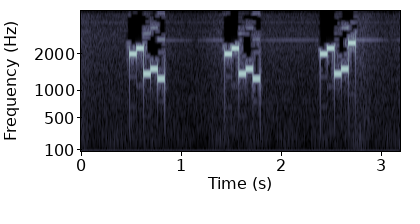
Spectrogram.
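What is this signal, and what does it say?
Five-tone selective call (ZVEI), heard as quick runs of five tones, tones of about 70 ms. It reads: 89453 89453 89450
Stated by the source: Five-tone ZVEI selective call received on an SDR.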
